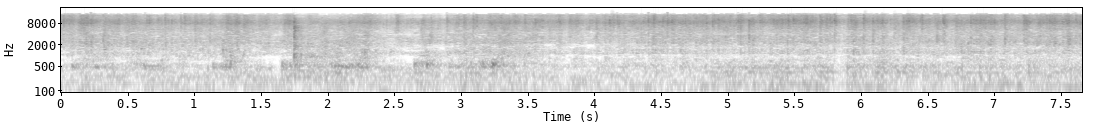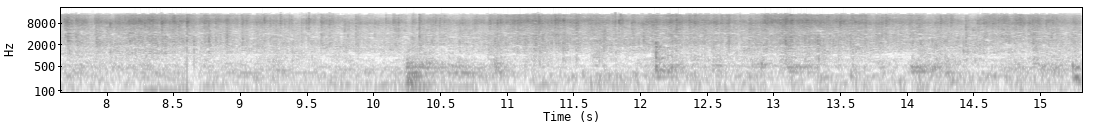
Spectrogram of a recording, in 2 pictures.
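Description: A spice mixture sizzles in a frying pan while being stirred, a steady close hiss of frying with occasional scraping clinks and no talking.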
